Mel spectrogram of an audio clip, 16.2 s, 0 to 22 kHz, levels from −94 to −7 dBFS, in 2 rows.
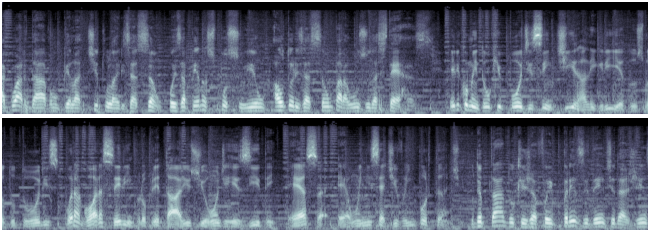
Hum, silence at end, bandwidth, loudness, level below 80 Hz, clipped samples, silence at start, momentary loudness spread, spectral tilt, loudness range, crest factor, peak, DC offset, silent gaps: none; 0 s; 16.5 kHz; -22 LUFS; -48 dBFS; under 0.1%; 0 s; 10 LU; -3.5 dB/octave; 2 LU; 20 dB; -2 dBFS; under 0.1%; none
